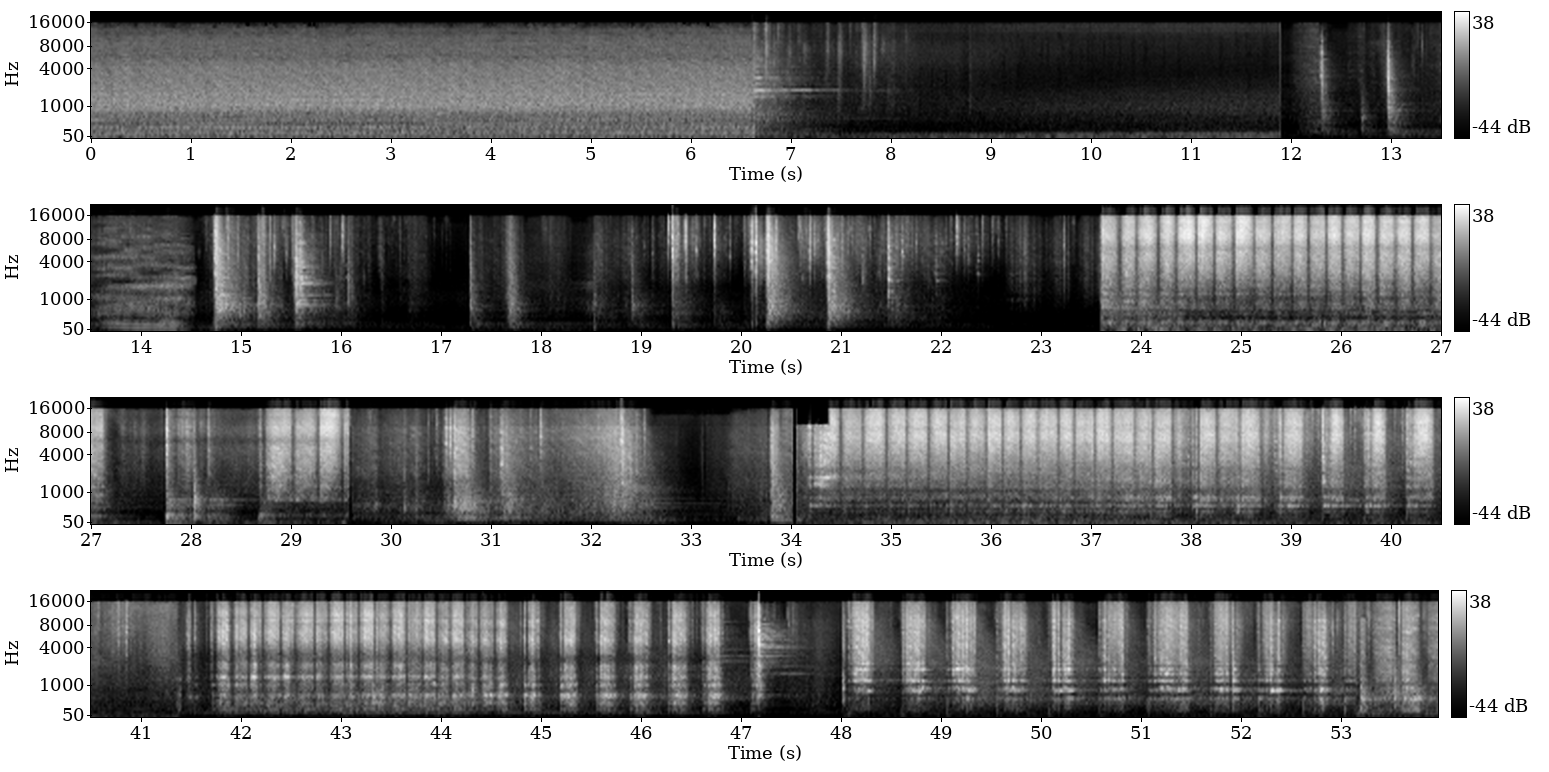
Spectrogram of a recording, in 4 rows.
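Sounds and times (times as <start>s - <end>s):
hand sanding on vehicle: 23.6s - 28.0s, 28.7s - 29.6s, 34.2s - 46.8s, 48.0s - 53.9s
rubbing strokes and knocks: 23.6s - 30.2s, 33.4s - 46.9s, 47.7s - 53.9s.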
